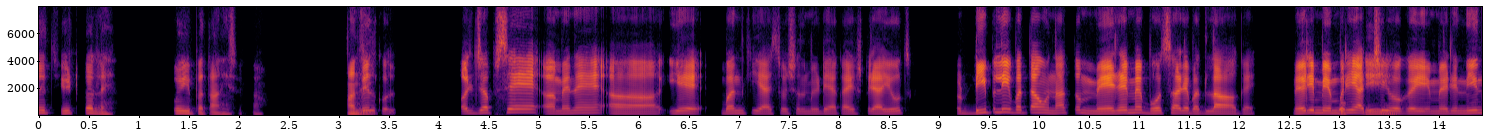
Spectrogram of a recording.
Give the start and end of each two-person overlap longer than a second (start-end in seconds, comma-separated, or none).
none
